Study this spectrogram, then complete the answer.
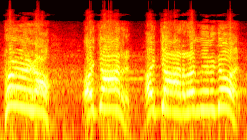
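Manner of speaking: high, loud fired-up shouting; all pumped up. Acted. Recruit answers the pep talk, acted pumped-up shout. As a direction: shout it like an over-hyped recruit. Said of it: "Guys all pumped up".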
